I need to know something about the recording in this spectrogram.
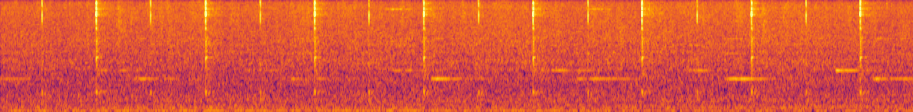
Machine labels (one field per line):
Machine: valve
